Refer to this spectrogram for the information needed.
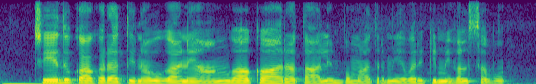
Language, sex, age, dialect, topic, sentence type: Telugu, female, 18-24, Southern, agriculture, statement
